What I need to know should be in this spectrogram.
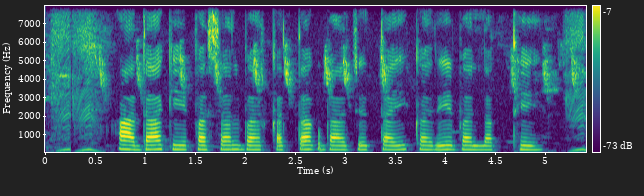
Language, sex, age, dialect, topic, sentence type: Chhattisgarhi, female, 25-30, Eastern, agriculture, question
